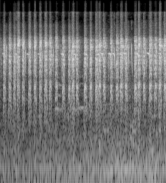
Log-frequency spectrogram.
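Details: Lure calls of small birds: fast, harsh, high chattering pulses in steady runs, with one short pause before the chatter resumes.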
